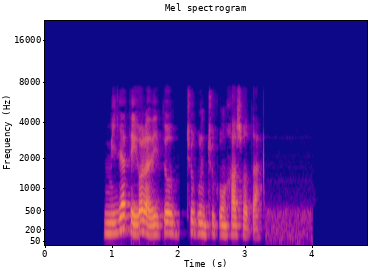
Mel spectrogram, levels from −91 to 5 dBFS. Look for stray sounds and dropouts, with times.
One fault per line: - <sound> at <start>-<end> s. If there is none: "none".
none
